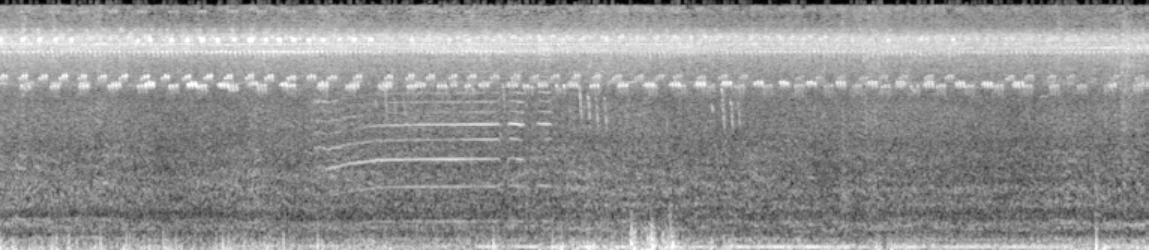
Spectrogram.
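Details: Virgin honey bee queen piping inside a hive to assert dominance, recorded on a cell phone during a routine hive check. A long, slightly rising trumpet-like tone of about two seconds is followed by brief toots over the steady low hum of workers.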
